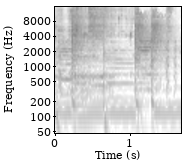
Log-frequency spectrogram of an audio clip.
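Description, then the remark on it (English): Someone opens a peach-flavored (Peach Out) kombucha bottle and takes sips, with soft liquid sloshing and several brief bursts of bottle handling spaced irregularly over a low steady hum. No one speaks. “And hold on, let's see what I'm sipping on tonight.”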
